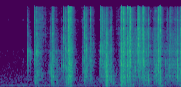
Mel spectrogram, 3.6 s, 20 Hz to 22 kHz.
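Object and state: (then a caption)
Plastic bag of LEGO bricks. A small clear plastic bag filled with LEGO plastic bricks for the Mindstorms mini bot set 40413 is held in both hands while fingertips crinkle and shake it. After a brief silence, a rapid series of bright, crisp crinkling bursts and rattles follows, with almost no low end and very short decay.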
